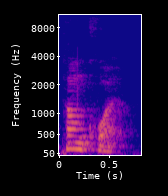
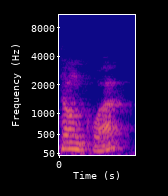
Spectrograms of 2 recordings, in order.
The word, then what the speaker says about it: Tankwa: Vous voyez, c'est juste le A qui est ce qu'on appelle nasillé, qui se prononce, au lieu de se prononcer A, il va se prononcer An. Donc, ça fait le mot Tankwa, qui signifie les pirogues de papyrus.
